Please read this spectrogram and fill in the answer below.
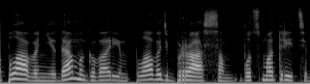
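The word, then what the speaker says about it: брасс: плавать брасом вот смотрите брас - это французское слово но с не читается на конце слово я это говорила уже в правилах чтения и мы просто произносим ра ра то есть с не произносим ра Угу дальше рост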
